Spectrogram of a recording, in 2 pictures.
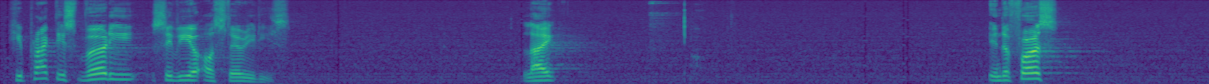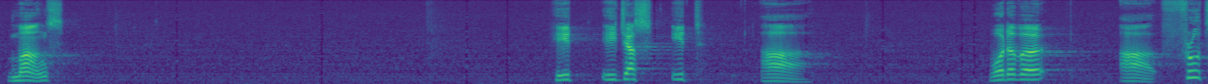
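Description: A man speaks calmly into a microphone, in short phrases with long pauses.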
